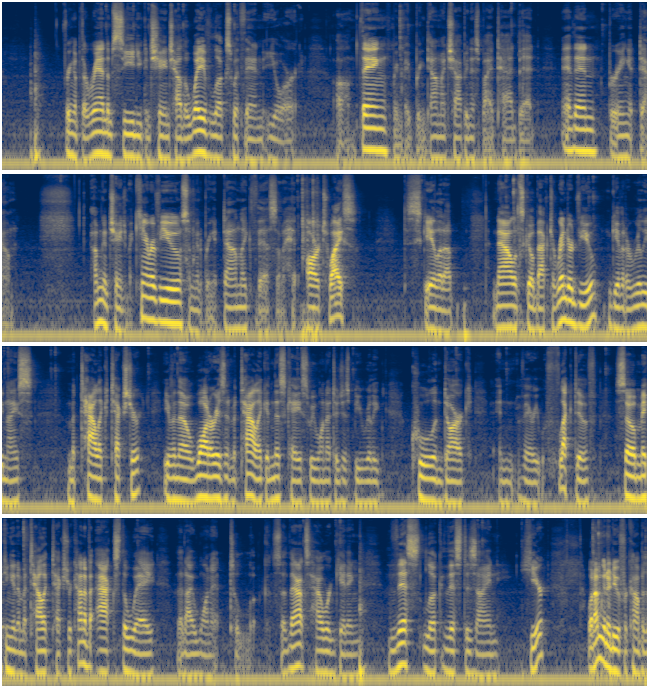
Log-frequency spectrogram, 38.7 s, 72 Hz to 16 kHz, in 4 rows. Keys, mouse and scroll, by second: 1.4 click, 1.8 click, 2.2 click, 2.7 click, 3.4 click, 6.0 shift+click, 9.0 click, 11.3 click, 12.4 g, 14.1 r, 17.1 click, 17.3 z, 18.4 click, 19.3 click, 20.1 click, 21.5 click, 23.8 click, 26.9 click, 31.0 click, 34.0 click, 36.1 click, 36.8 click, 37.9 shift+a.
